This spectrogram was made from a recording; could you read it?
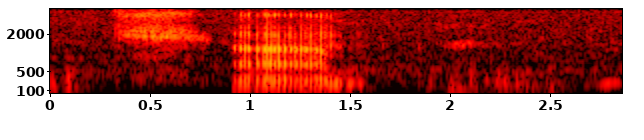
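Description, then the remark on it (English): A parrot lets out two loud, harsh squawks in quick succession, the second longer and more intense, followed by quiet room noise. “And here is a little parrot alert.”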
